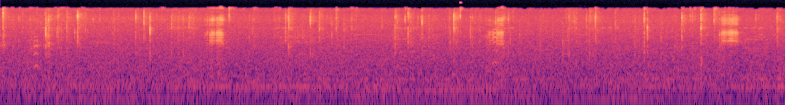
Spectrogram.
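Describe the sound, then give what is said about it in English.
Parrots crack and munch seeds, making irregular sharp snaps and crunchy clicks scattered over a steady outdoor hiss, with a few louder, brighter cracks standing out. No one speaks. “the cracking and munching of seeds is one of the best ways to find parrots because they're noisy eaters, so even when they're not talking to each other, keep your ear out.”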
